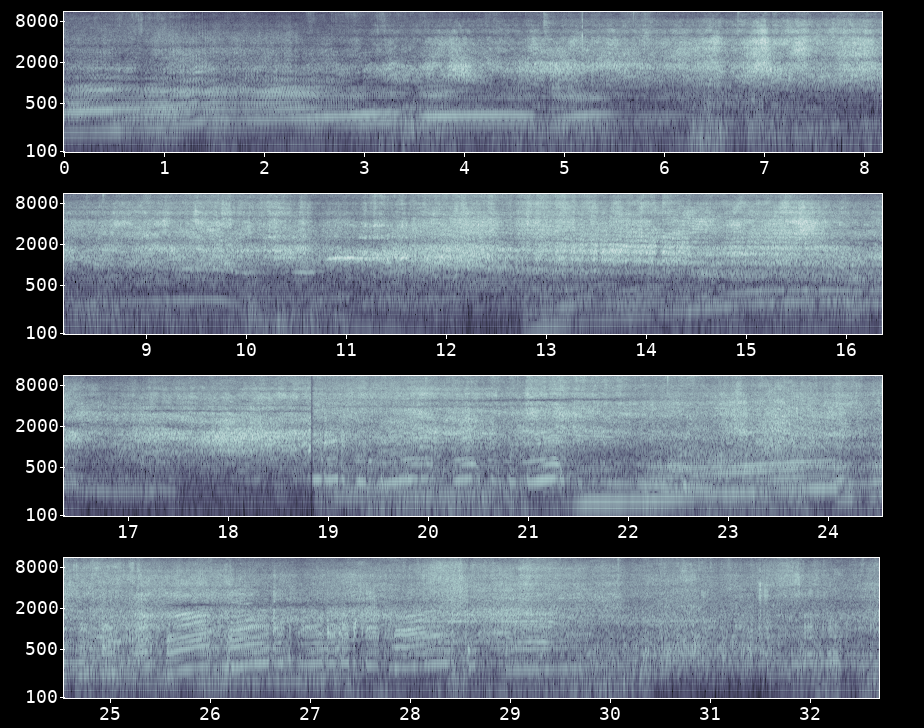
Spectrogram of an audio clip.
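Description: BMW drift cars' engines revving up and down again and again through slides, the pitch climbing and dropping and fluttering in quick bursts later on. Through the middle stretch, tyre noise and hissing spray from the wet track come through loudly over the engine.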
